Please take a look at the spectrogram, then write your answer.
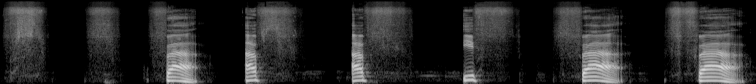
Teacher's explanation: নিচের ঠোঁটের পেট সামনের উপরের দুই দাঁতের আগার সঙ্গে লাগিয়ে উচ্চারিত হয়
